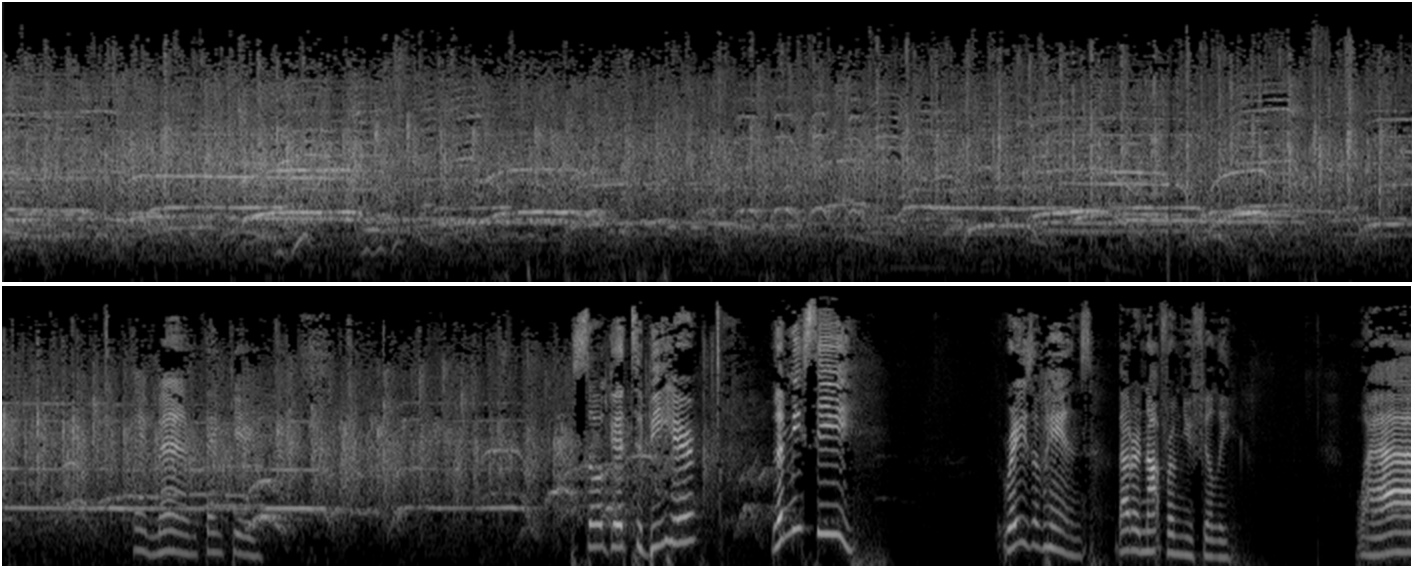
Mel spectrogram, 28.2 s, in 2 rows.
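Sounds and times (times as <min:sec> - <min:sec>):
audience applause and cheering welcoming a pastor at an evening ministry gathering: 0:00.0 - 0:21.7
speech: 0:15.6 - 0:16.8, 0:19.9 - 0:21.1, 0:21.8 - 0:22.7, 0:24.1 - 0:26.5, 0:27.6 - 0:28.1.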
